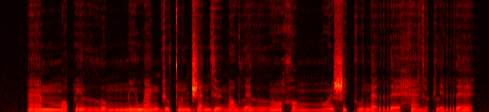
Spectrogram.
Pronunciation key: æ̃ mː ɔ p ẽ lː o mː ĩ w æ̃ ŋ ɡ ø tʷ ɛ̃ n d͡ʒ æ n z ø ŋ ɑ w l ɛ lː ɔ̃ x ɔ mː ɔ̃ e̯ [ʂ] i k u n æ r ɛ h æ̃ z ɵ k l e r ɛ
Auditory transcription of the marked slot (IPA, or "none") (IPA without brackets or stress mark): ʂ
